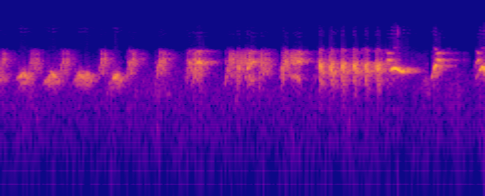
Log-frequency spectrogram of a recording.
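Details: A kept greater green leafbird (cucak ijo) sings a quick, varied run of bright chirps and warbled notes, shifting constantly in a mid-high register, with no other sounds.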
